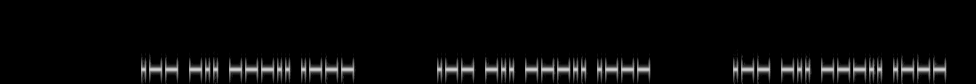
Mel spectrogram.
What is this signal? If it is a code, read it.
Morse code, heard as a keyed tone, about 30 wpm, 700 Hz. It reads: WD8J WD8J WD8J
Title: USA Call Signs - 4 Characters - Repeated 3x - 30wpm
